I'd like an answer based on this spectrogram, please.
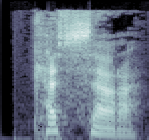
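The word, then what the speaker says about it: كسّر: can actually feel it the way it's pronounced kessara instead of kasara so once again there's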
